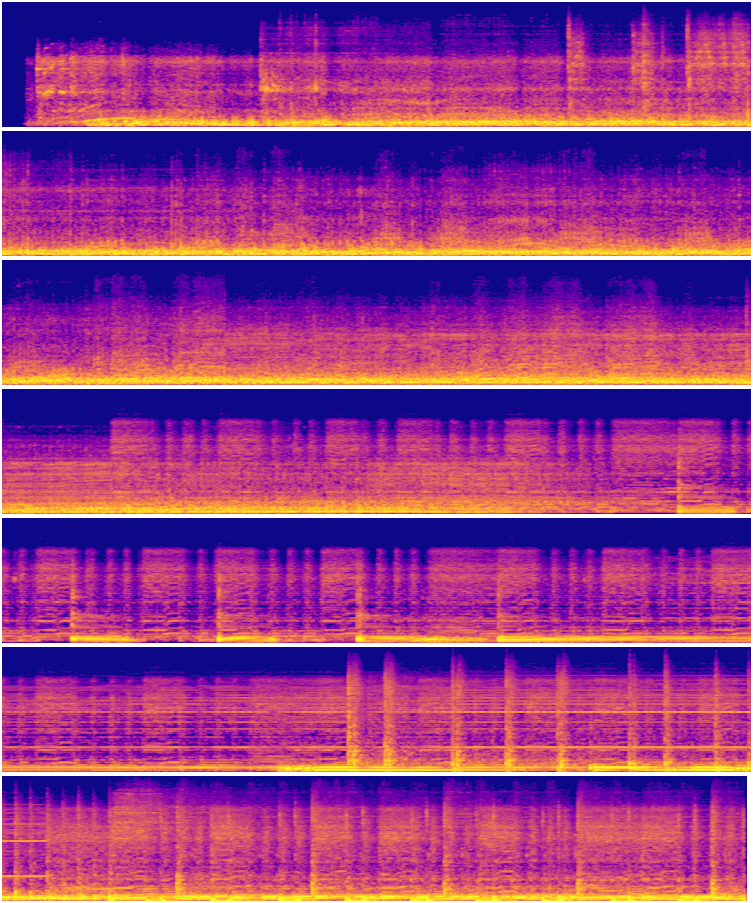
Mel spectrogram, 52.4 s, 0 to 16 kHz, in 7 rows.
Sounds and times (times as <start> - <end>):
Motorcycle: 0.3 - 52.3.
